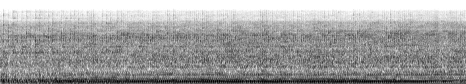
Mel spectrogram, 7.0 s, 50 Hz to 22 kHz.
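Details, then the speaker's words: Stihl FS91R four-stroke line trimmer that starts and idles but won't take throttle: heavy, lazy idle with no crisp beat; sounds rich at idle, and the idle had to be sped up, another rich sign. "it sounds to me like it's idling a little bit too rich and it was I had to speed the idle up which is another sign that's idling too rich"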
